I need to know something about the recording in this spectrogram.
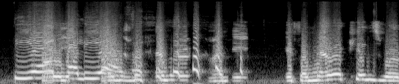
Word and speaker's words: Poilievre: I'm trying to pronounce the name of the Conservative candidate, and it's Pierre. It's Poilievre. Pierre Poilievre.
